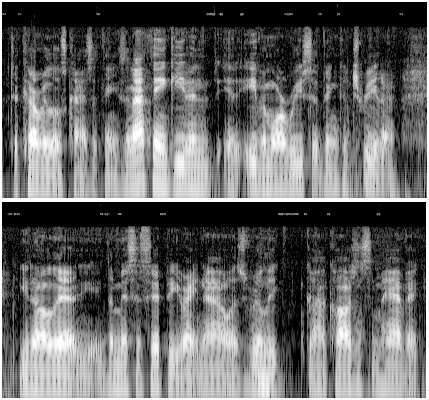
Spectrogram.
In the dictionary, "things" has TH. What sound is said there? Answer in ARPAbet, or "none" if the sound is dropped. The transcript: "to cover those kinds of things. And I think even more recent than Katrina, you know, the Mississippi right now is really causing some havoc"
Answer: TH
